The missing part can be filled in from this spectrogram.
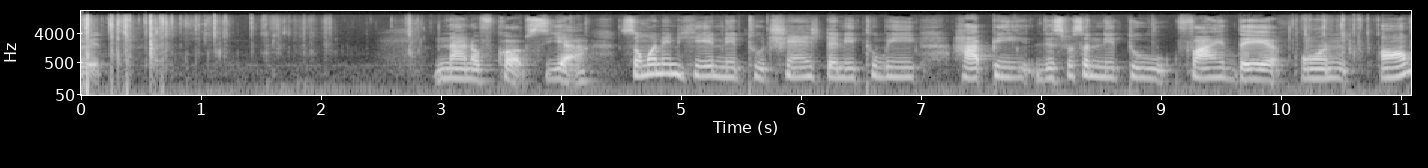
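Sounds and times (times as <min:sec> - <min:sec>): cards clicking and rustling: 0:00.0 - 0:02.9, 0:10.0 - 0:10.8.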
